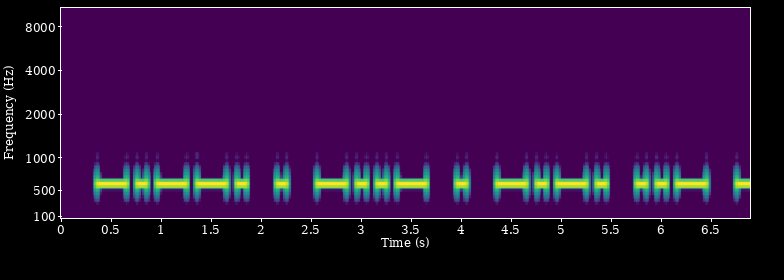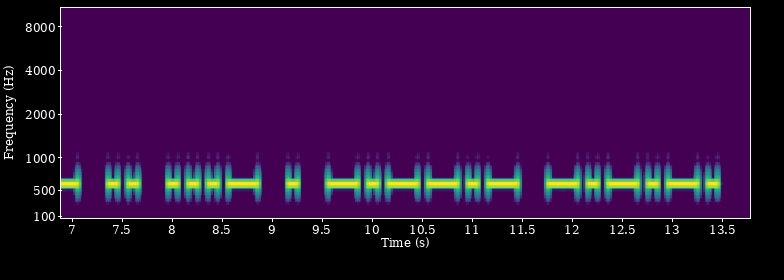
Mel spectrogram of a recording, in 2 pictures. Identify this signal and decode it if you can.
Morse code, heard as a keyed tone, about 12 wpm, 600 Hz. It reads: <KN>EXECUTIVE);
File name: CW / Practice / NationalCapitals12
